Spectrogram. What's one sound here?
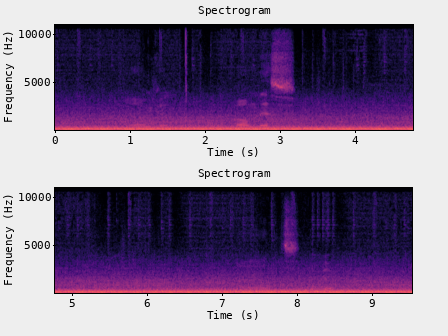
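A man speaks briefly and quietly into a microphone.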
